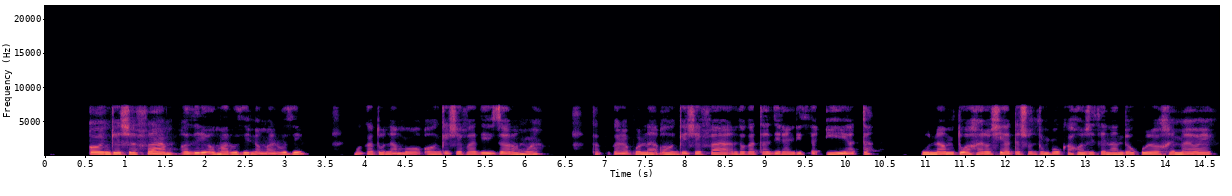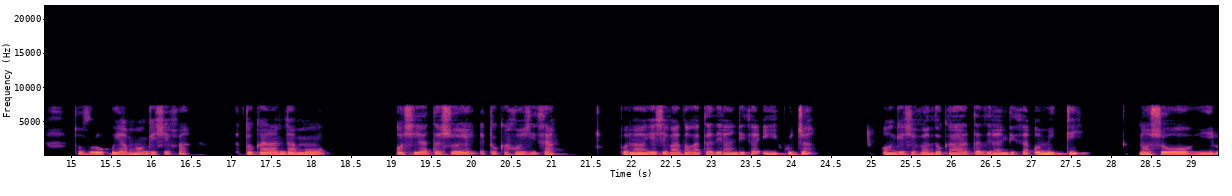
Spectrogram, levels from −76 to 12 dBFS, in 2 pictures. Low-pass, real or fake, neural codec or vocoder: 7.2 kHz; fake; autoencoder, 48 kHz, 32 numbers a frame, DAC-VAE, trained on Japanese speech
